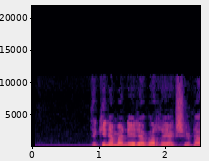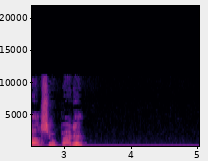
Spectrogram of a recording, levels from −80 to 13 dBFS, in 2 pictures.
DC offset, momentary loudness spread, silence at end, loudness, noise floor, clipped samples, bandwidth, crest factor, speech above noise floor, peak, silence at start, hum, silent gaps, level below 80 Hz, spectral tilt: under 0.1%; 7 LU; 0 s; -25 LUFS; -50 dBFS; under 0.1%; 11.5 kHz; 20 dB; 25 dB; -6 dBFS; 0.85 s; 50 Hz at -45 dBFS; none; -46 dBFS; -4.5 dB/octave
